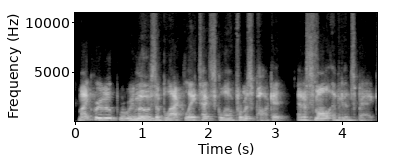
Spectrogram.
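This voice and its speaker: Bright, husky male script narrator. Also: a little high, normal speed. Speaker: narrator reading stage directions.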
